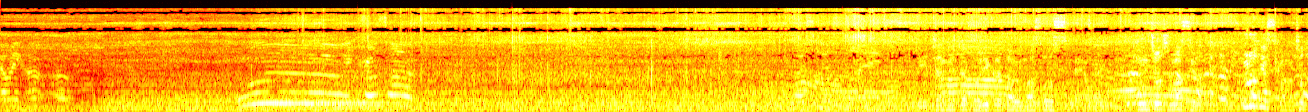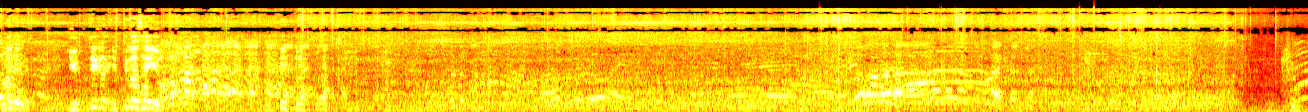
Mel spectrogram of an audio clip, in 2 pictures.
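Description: A blowtorch roars steadily with a hissing flame.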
